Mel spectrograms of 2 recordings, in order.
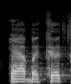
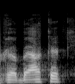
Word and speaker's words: Habakkuk: Habakkuk or Habakkuk, however you want to pronounce it.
